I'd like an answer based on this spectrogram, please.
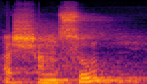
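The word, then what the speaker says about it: الشمس: যে আশশামসু আশশামসুর মধ্যে যেরকম লাম আছে কিন্তু লামকে আমরা উচ্চারণ করবো না।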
